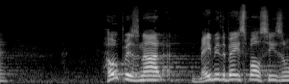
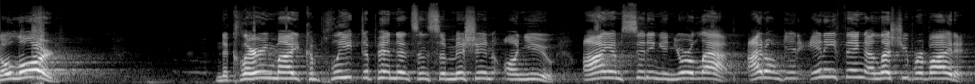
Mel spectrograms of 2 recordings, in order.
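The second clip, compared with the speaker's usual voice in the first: loud fervent prayer; 7 semitones higher, 8 dB louder than usual. Acted. Voicing David's prayer.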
